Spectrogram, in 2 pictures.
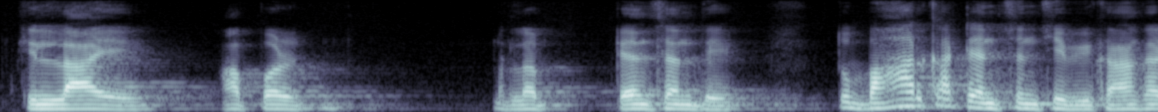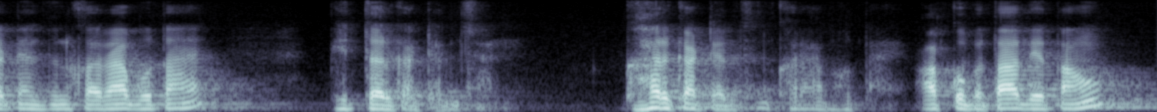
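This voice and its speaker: A man's voice: mid-range voice, lo-fi sound. A man from Nepal, a native Nepali speaker, preaching a sermon and telling a childhood story, acting out the dialogue. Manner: animated storytelling, acts out quoted dialogue.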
